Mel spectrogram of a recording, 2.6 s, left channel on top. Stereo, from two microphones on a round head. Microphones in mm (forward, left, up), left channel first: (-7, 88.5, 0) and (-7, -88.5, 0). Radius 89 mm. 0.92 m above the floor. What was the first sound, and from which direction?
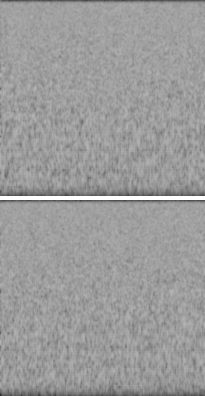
Only background noise.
